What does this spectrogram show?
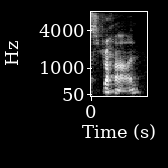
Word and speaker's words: Strahan: next season michael strahan and it is pronounced stran uh who is a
